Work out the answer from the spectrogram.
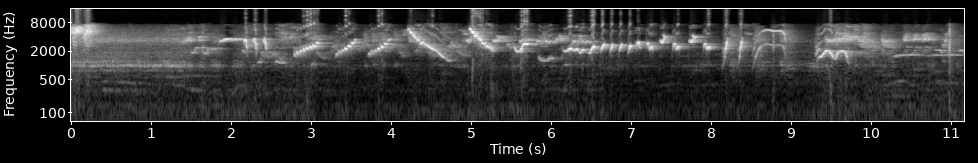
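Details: Training recording of greater green leafbird song for other songbirds: a long, fast medley of sweeping slurred whistles rising and falling, strung into rapid pulses near the middle, with sharp clicks and a closing pair of buzzy warbles.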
